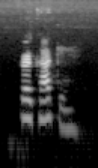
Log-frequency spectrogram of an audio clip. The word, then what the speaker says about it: furikake: Furikake, omikami, boken. – Furikake. – That's it. Oh, so that's how you say it.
